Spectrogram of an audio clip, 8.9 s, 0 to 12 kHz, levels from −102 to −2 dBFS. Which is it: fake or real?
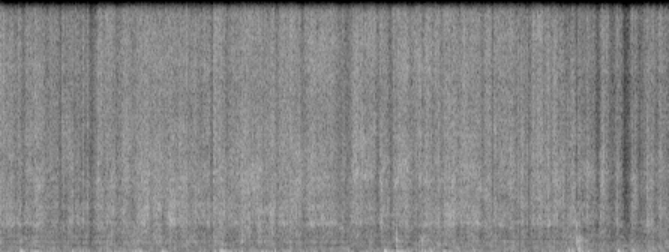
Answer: fake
